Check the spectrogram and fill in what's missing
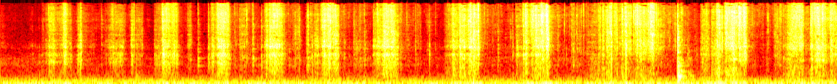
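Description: A metal knife blade, guided by a hand with dark-painted nails, scrapes and carves into a large, solid, pink-and-white block of dry, crumbly starch soap, shedding crunchy flakes onto a dark surface. Repeated bright, gritty scraping strokes crackle and crunch over a faint low hum, with brief pauses between strokes.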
